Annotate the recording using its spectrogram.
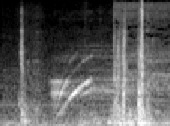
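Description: Video cassette recorder's tape mechanism engaging play: several sharp mechanical clicks, with a small motor whirring up in pitch about a second in.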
